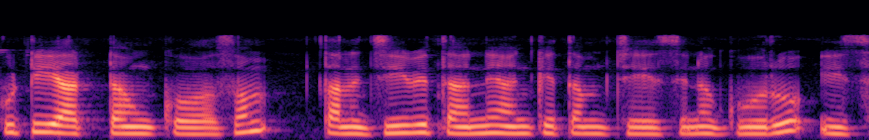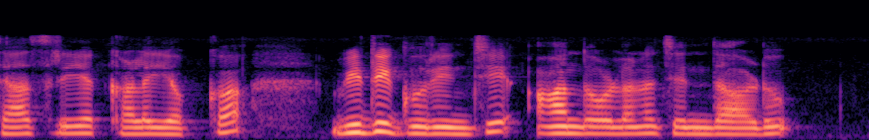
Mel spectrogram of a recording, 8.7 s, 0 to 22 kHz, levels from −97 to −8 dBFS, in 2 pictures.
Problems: background sounds at intervals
